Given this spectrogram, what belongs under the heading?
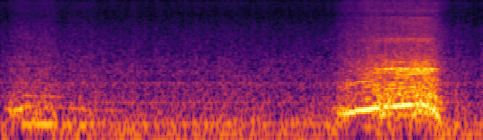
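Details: Adult man asleep around midnight, recorded by his wife: a low snore fades into a pause, then a loud, harsh, vibrating snore on an in-breath: loud snoring.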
